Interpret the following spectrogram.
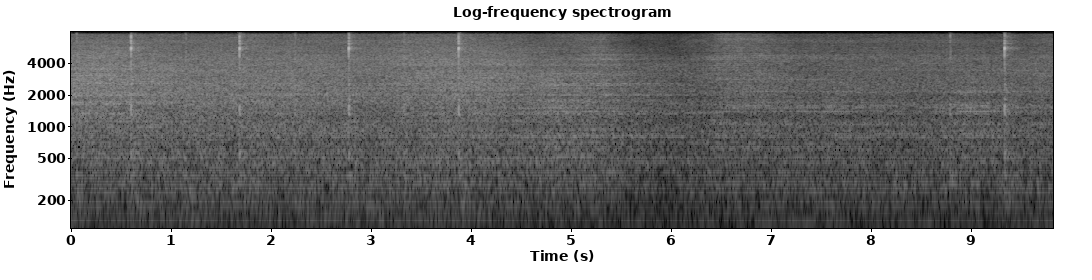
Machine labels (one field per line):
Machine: valve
